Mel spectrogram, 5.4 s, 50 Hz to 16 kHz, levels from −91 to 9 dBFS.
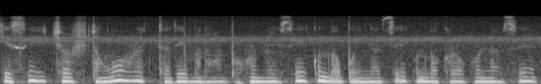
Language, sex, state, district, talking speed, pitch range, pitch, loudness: Nagamese, female, Nagaland, Kohima, 135 wpm, 160-185 Hz, 165 Hz, -14 LUFS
